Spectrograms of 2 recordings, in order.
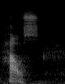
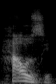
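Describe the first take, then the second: First: It ends on the s with no vowel. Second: It ends with an added vowel after the s. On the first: The speaker calls it right. "é pronunciado house, mas no final da palavra tem um E e esse E é mudo" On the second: The speaker calls it wrong. "pronunciando esse vogal no final da palavra"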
